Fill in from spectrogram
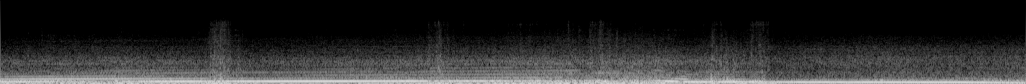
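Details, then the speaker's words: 2002 Mitsubishi Lancer at full throttle, third-to-fourth upshift, owner suspects transmission starting to slip: engine drone climbs, then pitch drops abruptly with a rough, lurching, delayed shift instead of a smooth one. "as you could uh hear that was not a very smooth gear shift I mean that usually happens though when I go from like third to Fourth Full Throttle"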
